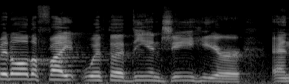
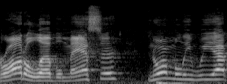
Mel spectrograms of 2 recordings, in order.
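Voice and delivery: stock country farmer voice; 3 semitones higher, 3 dB louder than usual. Trying out an announced best impression of a stereotypical farmer; farmer stereotype impression. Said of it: "my best farmer stereotype impression".

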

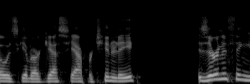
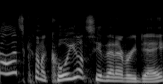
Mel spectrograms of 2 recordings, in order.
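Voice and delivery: mock intrigued tone, higher; 4 semitones higher than usual. Retelling how a player answered a reporter's question: imitating an intrigued tone. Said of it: "a very kinda intrigued way of like".

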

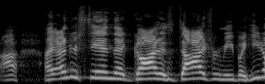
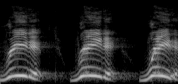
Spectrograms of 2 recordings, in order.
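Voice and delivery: loud, pitched-up screaming; 5 semitones higher, 6 dB louder than usual. Recalling sitting near the Bible, urging yourself to read it; retelling screaming at self. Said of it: "I'm like screaming at myself".

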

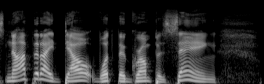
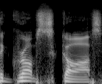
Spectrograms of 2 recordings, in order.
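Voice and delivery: usual speaking voice

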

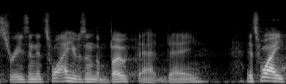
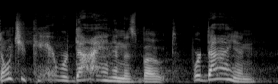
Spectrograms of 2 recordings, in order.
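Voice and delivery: put-on, frightened, desperate, high, panicked tone; 5 semitones higher than usual. Preaching, speaker acts out the frightened cries to Jesus in the boat. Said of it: "Can you hear the fear in their voices?".

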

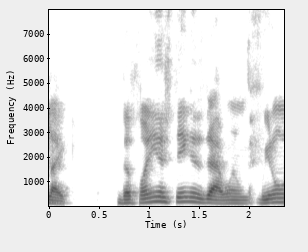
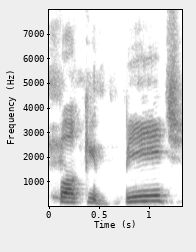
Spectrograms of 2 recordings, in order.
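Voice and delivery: put-on wild animal-like voice, higher pitch; 5 semitones higher, 3 dB louder than usual. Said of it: "Like a wild animal".

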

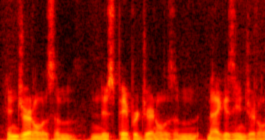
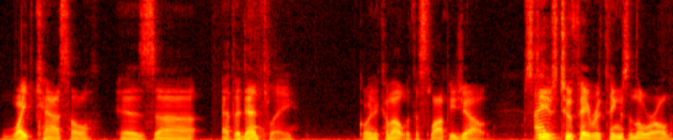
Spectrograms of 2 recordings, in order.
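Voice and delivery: normal talking voice

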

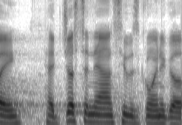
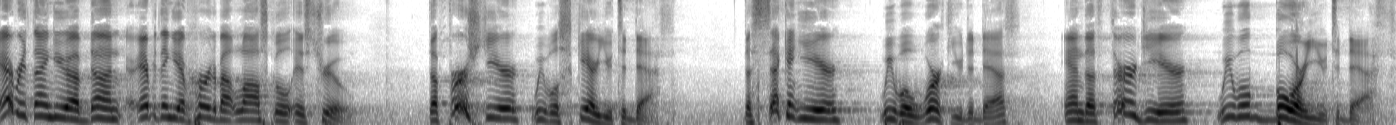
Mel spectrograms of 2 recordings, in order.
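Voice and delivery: put-on raised voice, Texas-style country accent; 4 semitones higher, 5 dB louder than usual. Quoting what a man said at Baylor University, in a put-on country accent. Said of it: "that's a country accent I'm doing".

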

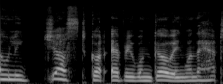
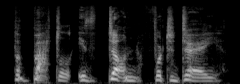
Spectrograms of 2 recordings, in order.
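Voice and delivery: growling, snarled words; 6 dB louder than usual. Narrator reading a beast's line after the battle at the ford: snarled. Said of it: "snarled the beast".

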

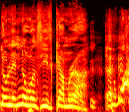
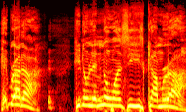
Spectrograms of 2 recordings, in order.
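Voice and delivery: accent from Haiti; 3 semitones higher than usual. Asked by another speaker to do it again, he speaks in a put-on Haitian accent. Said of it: "do the Haitian accent again".

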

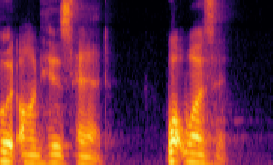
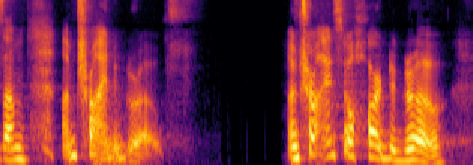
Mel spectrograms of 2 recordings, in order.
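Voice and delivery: tearful, stressed-out lament in a crying voice; 7 semitones higher than usual. Speaker acts out a short guy balled up in a corner: imitating someone crying. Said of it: "just stressed out and crying".

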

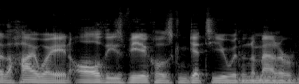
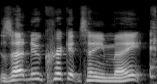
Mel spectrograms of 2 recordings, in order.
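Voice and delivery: fake New Zealand accent, very high pitched; 11 semitones higher, 8 dB louder than usual. Joking about New Zealand shirts, in a put-on New Zealand accent. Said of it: "Nailed that accent".

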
